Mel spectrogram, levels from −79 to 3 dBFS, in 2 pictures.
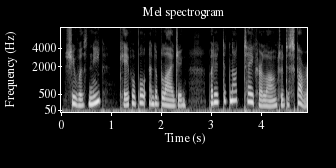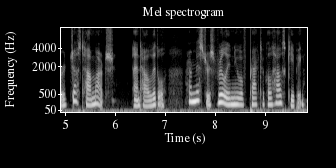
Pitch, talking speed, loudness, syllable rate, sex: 195 Hz, 160 wpm, -18 LUFS, 5.2 syllables/s, female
